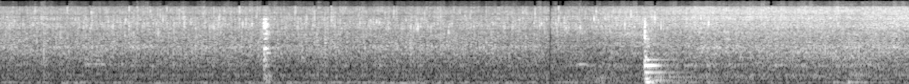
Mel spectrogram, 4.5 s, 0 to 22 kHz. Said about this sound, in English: So let the tomatoes cook for 2 more minutes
